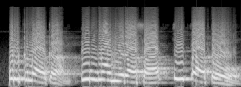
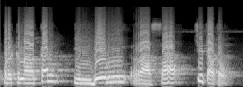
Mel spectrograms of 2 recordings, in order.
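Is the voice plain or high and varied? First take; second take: high, varied; plain. First: It is said high with a varied pitch. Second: It is said in a plain voice.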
